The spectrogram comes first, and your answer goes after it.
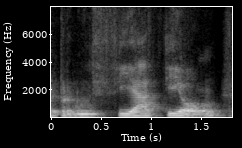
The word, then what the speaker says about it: pronunciación: for my purpose here, pronunciación. You can see there that the C sound when I pronounce it, it sounds a bit like the TH in English, like thunder.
